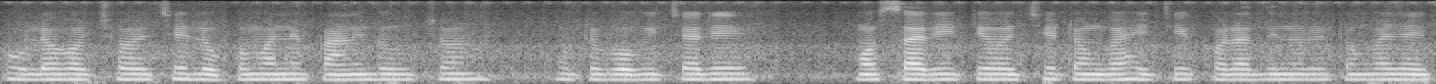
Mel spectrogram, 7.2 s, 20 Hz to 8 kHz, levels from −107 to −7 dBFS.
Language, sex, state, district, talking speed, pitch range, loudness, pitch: Odia, female, Odisha, Sambalpur, 125 wpm, 185-190 Hz, -20 LUFS, 190 Hz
